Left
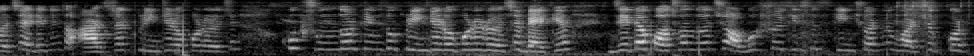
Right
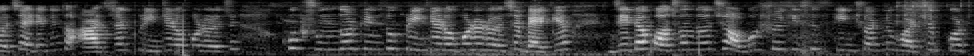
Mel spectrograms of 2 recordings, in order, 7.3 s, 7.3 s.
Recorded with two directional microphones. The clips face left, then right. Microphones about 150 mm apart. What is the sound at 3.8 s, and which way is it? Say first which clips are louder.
A woman's voice: left 1 dB; 10° right (ahead or behind).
